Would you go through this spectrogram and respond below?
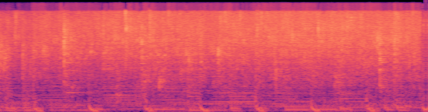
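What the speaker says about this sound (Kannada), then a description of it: "ಮೀಡಿಯಂ ಫ್ಲೇಮ್ನಲ್ಲೇ ಎರಡರಿಂದ ಮೂರು ನಿಮಿಷ ಈರುಳ್ಳಿನ ಫ್ರೈ ಮಾಡ್ಕೋಬೇಕಾಗತ್ತೆ" Finely chopped onion frying in oil over a medium flame for aloo masala rice, giving a steady, loud sizzle with stirring scrapes throughout and no talking.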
